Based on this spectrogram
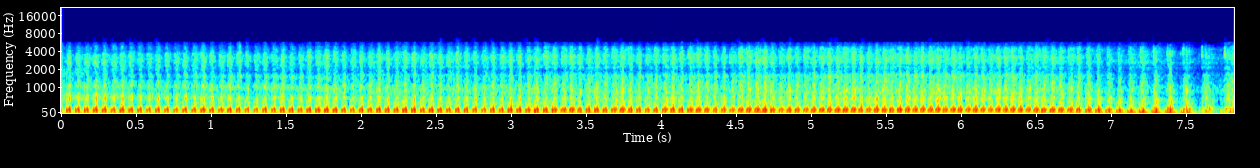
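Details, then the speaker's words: Buick 3.8 3800 V6 run with one rod removed, a holed block and little oil, already throwing more rods: loud ragged pounding about three beats a second, engine labouring then dying as three then four cylinders go, oil smoke everywhere; further rod failure suspected, not confirmed. "[ __ ] him about three cylinders there oh man four cylinders oh that was a loud one"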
